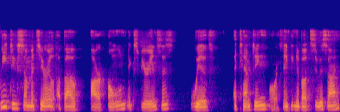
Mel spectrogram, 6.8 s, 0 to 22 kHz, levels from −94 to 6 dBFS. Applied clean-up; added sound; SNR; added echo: neural mask model DeepFilterNet 3.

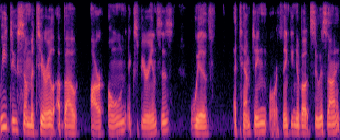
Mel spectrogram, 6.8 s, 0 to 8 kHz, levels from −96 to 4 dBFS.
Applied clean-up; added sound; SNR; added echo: none; none; none; none.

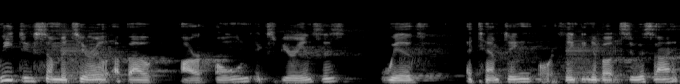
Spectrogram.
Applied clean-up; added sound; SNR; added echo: classical method WPE with log-MMSE.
